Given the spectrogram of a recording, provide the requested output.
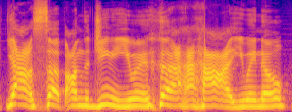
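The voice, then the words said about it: Imitates another person's voice. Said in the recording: “That impersonation was problematic.”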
